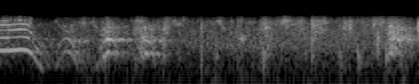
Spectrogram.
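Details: Pug Vader, filmed on an Android phone, opens with a clear sliding howl that drops in pitch, followed by shorter wavering yowls mixed with human voices in the background.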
